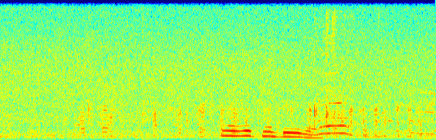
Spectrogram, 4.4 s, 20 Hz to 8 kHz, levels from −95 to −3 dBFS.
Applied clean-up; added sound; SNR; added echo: none; Fowl; 2 dB; none.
